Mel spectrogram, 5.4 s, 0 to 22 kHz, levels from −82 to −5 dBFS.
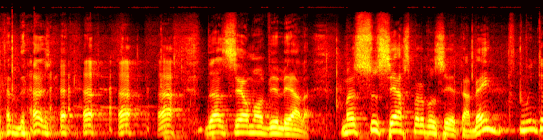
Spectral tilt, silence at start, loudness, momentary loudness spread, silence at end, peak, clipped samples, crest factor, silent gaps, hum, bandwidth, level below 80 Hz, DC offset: -3.5 dB/octave; 0 s; -19 LUFS; 9 LU; 0 s; -4 dBFS; under 0.1%; 16 dB; none; none; 19 kHz; -48 dBFS; under 0.1%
